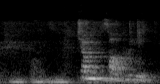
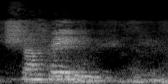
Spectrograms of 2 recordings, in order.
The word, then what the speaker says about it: champagne: knew a person who used to pronounce the word jump stop me I will not blame him because that's how words are pronounced in English but this word of origin is a difference it's a French word and therefore it is called champagne right so it's very important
